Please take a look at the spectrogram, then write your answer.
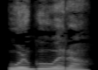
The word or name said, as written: ಒಳಗುವರಿ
